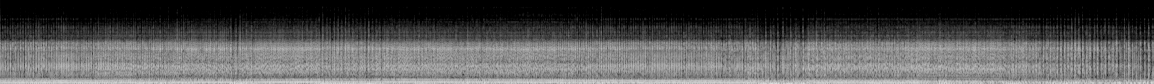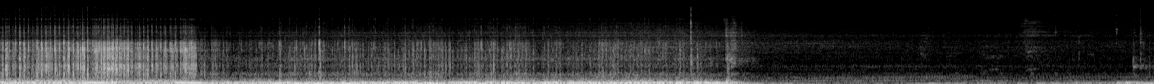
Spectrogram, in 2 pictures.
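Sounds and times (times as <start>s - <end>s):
motorcycle engine running: 0.0s - 19.2s
wind and road noise: 0.0s - 23.0s.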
